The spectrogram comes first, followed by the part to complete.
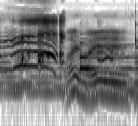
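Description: Newborn baby crying: two high-pitched cries of about a second each.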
